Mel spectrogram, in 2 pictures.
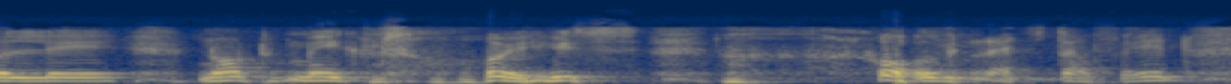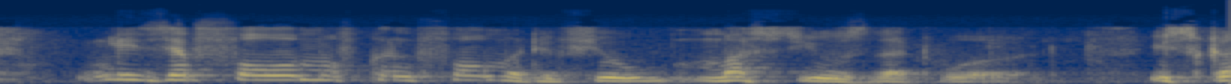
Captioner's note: laughs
